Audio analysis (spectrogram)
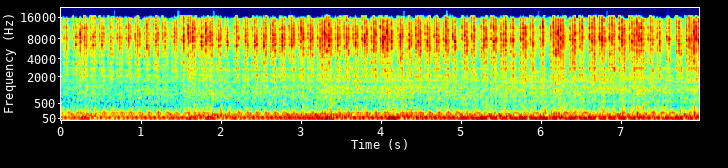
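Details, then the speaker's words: Class 11 race Bug, air-cooled flat-four just installed and fired up at 2 a.m.: steady, even low chug at idle with no knocks, misses or ticking. Normal idle, running healthy. "It's 2 o'clock in the morning. We finally got it on. Sounds good."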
